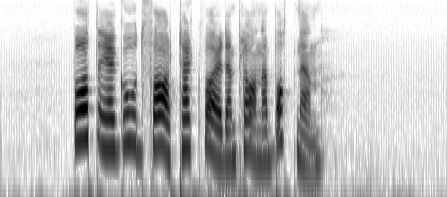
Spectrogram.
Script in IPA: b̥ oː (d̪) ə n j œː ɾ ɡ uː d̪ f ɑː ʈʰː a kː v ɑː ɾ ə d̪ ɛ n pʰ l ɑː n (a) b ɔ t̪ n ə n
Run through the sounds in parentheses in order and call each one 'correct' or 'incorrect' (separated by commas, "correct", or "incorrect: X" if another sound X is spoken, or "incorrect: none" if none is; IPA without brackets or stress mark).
incorrect: t̪, correct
